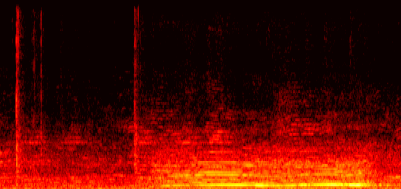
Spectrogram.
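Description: A cow mooing: one long, steady call of about two seconds, starting about a second and a half in.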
